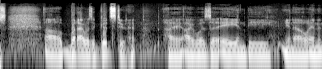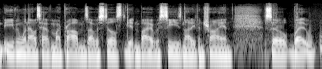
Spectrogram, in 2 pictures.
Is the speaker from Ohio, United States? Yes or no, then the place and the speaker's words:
no; New Port Richey, Florida, United States; I grew up in Pasco County, Newport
